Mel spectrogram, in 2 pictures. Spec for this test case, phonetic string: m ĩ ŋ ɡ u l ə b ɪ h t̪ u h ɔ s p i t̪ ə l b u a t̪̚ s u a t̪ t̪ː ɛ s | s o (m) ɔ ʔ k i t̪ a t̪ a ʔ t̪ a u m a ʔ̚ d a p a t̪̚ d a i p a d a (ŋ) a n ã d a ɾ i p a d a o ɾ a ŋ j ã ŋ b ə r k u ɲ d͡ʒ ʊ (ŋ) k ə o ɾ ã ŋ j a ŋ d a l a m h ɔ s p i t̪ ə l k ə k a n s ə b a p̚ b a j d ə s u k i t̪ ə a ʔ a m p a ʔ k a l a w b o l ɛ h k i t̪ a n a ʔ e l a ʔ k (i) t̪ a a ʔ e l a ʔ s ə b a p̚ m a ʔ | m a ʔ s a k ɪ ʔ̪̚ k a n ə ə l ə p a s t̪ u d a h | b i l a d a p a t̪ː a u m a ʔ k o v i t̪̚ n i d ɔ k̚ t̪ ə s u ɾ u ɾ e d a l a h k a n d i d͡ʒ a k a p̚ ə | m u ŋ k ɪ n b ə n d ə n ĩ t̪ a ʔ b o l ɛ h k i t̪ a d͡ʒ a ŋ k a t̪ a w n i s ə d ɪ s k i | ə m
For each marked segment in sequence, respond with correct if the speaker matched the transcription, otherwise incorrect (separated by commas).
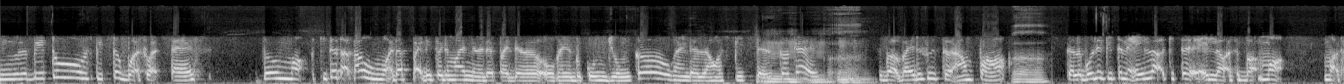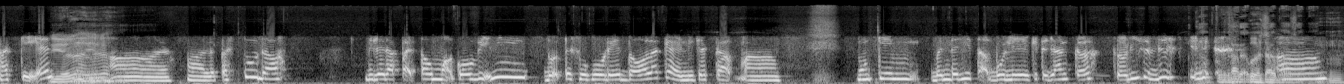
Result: correct, incorrect, correct, correct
